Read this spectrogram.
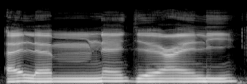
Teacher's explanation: kita perlu jelaskan bacaan mim mati tanpa dengung. Tanpa dengung yang dimaksudkan kat sini adalah kita tak baca dengung sampai 2 harakat tu. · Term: izhar syafawi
